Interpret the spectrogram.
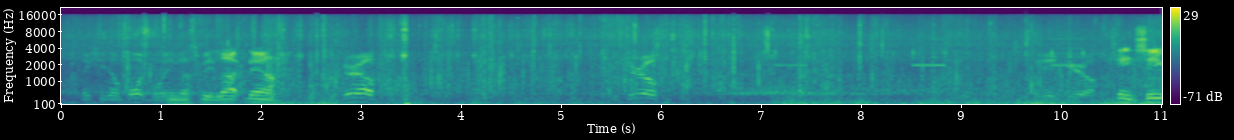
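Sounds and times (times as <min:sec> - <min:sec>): footsteps through dry grass: 0:00.0 - 0:11.0
wind rumble on microphone: 0:00.0 - 0:11.0
beeper collar beep: 0:07.1 - 0:07.6, 0:08.5 - 0:08.9, 0:09.8 - 0:10.4.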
